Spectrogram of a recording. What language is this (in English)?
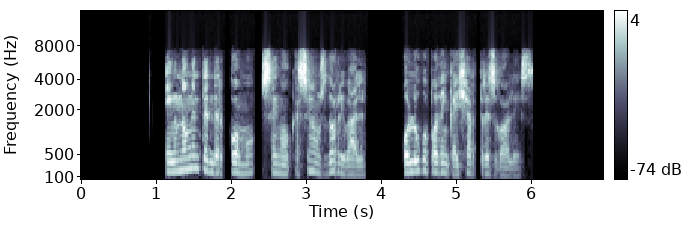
Galician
